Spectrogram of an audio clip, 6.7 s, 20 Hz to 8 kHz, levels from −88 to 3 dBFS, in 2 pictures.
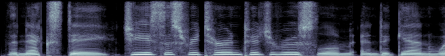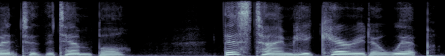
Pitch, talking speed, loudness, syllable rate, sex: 205 Hz, 170 wpm, -17 LUFS, 4.9 syllables/s, female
